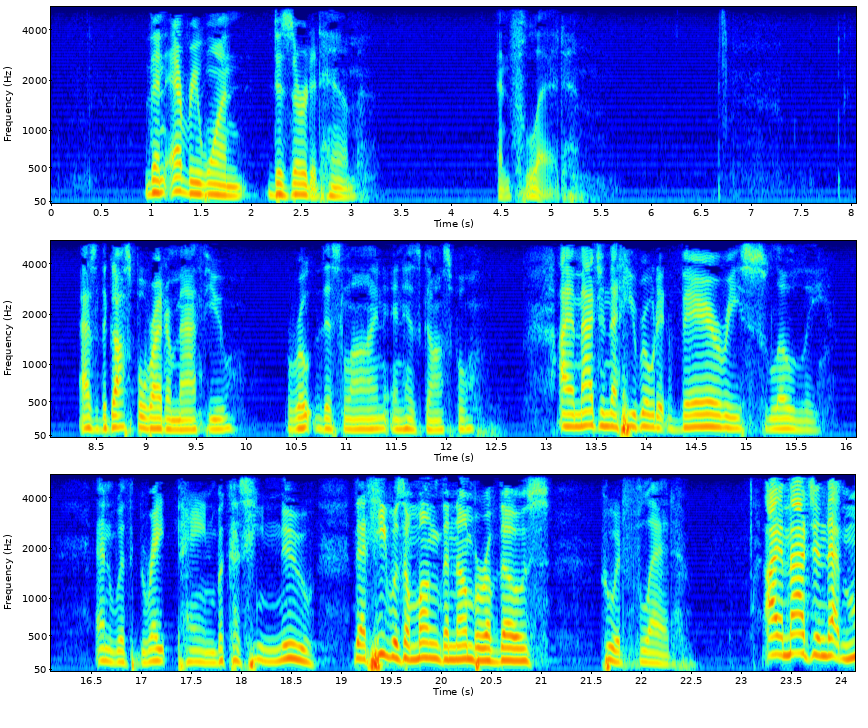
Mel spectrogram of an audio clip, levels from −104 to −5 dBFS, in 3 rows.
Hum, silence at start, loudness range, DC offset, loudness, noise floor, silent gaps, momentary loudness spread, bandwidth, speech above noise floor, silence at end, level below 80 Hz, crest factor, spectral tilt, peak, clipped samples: none; 0.95 s; 18 LU; under 0.1%; -34 LUFS; -75 dBFS; none; 18 LU; 5.4 kHz; 42 dB; 0 s; -54 dBFS; 22 dB; -8.5 dB/octave; -14 dBFS; under 0.1%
